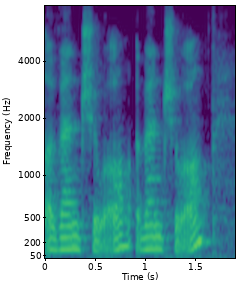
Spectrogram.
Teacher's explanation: So my letter U and my T together say the CH sound and an U sound, like the word chew, eventu. And then I just have a dark L at the end. That has a little bit of a schwa sound before it. So we can see the schwa and the L, eventual.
